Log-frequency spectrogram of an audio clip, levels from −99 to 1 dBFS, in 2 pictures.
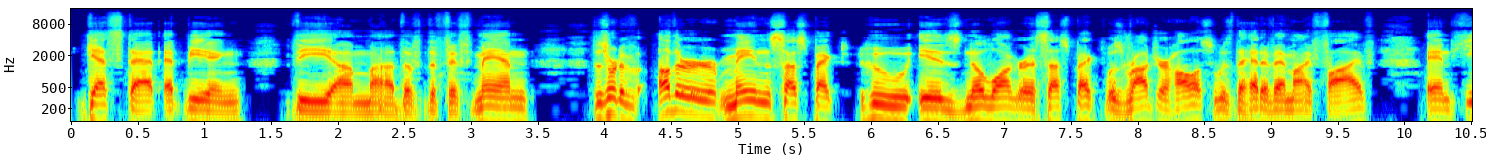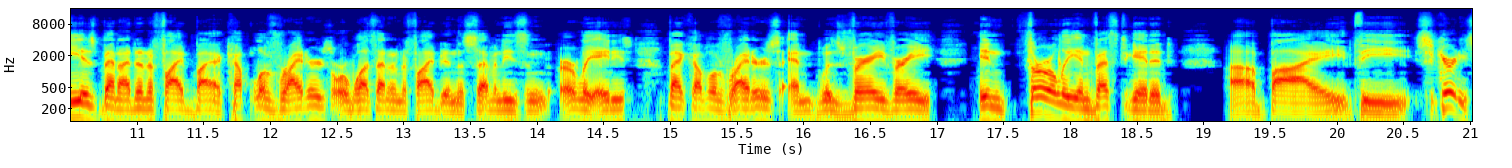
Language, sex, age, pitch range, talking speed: English, male, 30-49, 90-110 Hz, 195 wpm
